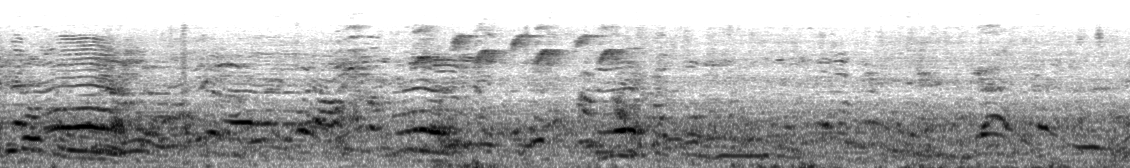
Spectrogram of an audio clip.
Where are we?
in a park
